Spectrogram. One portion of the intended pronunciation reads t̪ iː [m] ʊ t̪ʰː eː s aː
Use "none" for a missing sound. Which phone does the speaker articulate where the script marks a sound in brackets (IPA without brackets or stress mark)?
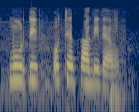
none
